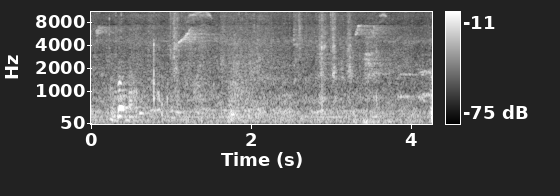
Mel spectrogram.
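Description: Short high squeaks and whimpering calls from young monkeys, the sharpest about a third of a second in, with brief high rising chirps scattered through.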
